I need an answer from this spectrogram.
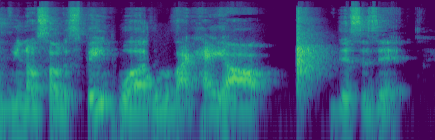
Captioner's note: claps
